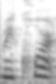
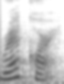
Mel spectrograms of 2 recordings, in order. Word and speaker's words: record: Ở đây record lại đóng vai trò là động từ, nên nếu là động từ thì trọng âm sẽ rơi vào âm thứ hai. Thay vì đọc là record, giống như từ bên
